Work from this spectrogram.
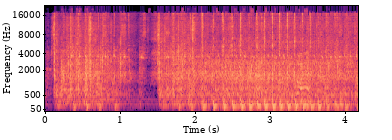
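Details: Briggs-engined MTD walk-behind lawn vacuum blower, sitting about three years: sputtering pull-starts settle into a quick, uneven popping run as the engine catches briefly on starting fluid before fading.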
